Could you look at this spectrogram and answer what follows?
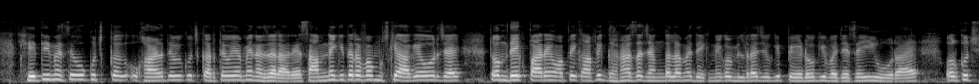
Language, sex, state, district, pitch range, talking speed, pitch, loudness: Hindi, male, Uttarakhand, Uttarkashi, 170-205 Hz, 330 wpm, 185 Hz, -17 LUFS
